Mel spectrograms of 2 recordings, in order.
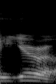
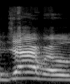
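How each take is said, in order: First: The word begins with a 'y' sound. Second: The word begins with a 'j' sound. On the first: The speaker calls it right. "that is not how we say it in our country. It's a euro" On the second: The speaker calls it wrong. "I've been saying it like this for twenty-three years"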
